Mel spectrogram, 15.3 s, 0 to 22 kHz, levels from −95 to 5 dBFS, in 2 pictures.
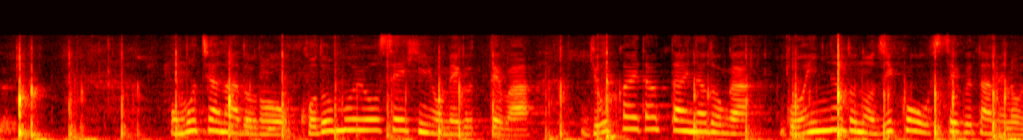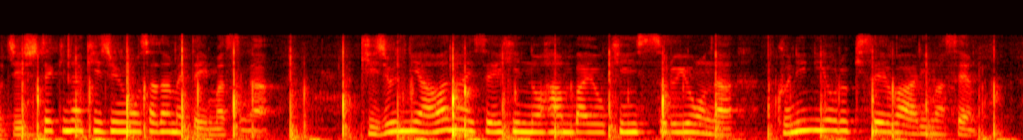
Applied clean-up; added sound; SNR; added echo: none; Run; 4 dB; reverberation time 0.5 s.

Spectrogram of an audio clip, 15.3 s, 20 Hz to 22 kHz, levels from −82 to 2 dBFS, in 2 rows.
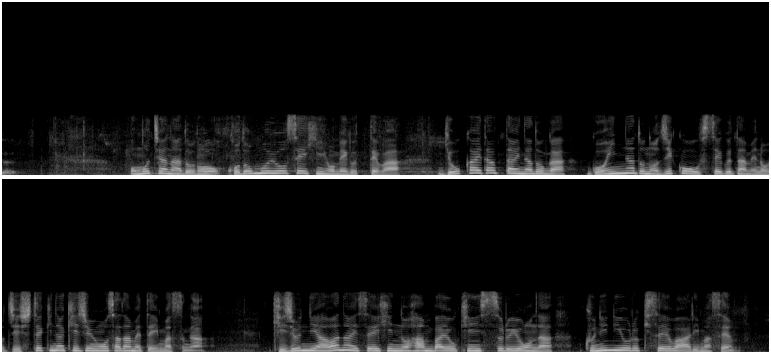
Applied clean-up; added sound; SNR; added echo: none; none; none; none.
